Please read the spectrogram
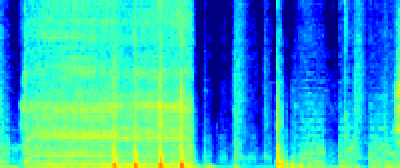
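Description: Silverline cordless drill driver running for just under two seconds, driving a stainless steel screw down through a decking clip into a timber joist, with a steady motor whine and a few sharp clicks near the end. Background music plays underneath.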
